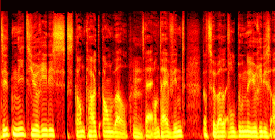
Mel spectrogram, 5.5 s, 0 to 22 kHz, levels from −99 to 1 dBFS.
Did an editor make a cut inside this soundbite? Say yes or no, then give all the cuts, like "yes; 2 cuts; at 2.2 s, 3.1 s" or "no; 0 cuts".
yes; 3 cuts; at 2.0 s, 3.0 s, 4.5 s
